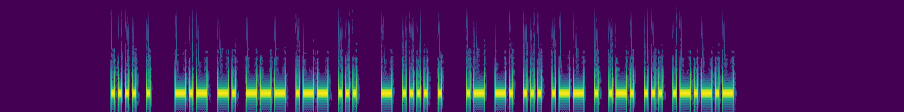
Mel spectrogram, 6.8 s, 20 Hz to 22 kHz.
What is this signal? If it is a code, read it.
Morse code, heard as a keyed tone, about 44 wpm, 700 Hz. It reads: HE KNOWS THE ANSWERS.
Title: Additional Easy Phrases 45wpm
